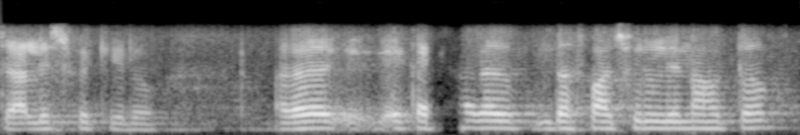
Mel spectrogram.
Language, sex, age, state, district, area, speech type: Hindi, male, 18-30, Uttar Pradesh, Bhadohi, rural, conversation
